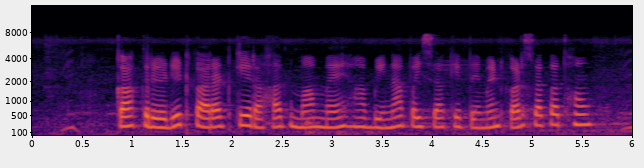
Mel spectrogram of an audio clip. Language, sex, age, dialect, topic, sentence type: Chhattisgarhi, female, 18-24, Central, banking, question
